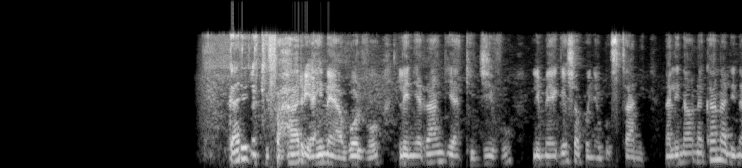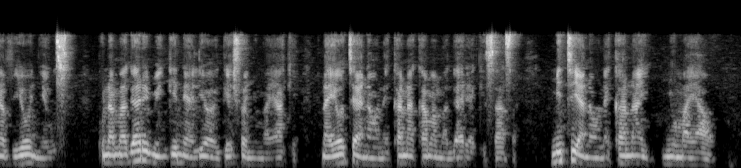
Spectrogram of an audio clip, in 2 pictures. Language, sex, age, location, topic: Swahili, male, 18-24, Kisumu, finance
